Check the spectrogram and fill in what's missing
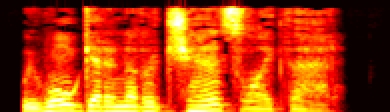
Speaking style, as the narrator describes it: Mackey says sullenly

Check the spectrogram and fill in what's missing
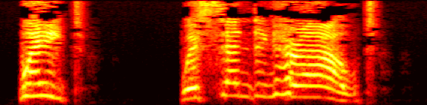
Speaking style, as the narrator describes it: Darla shouted from the cave entrance

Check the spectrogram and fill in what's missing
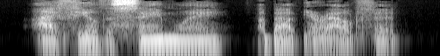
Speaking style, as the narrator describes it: I whisper

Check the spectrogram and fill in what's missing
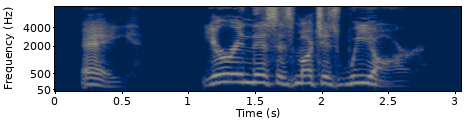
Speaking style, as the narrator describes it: Jen snapped

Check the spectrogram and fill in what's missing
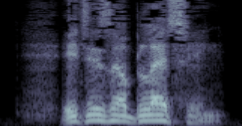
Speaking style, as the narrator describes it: Castor replied, his voice low but tinged with relish

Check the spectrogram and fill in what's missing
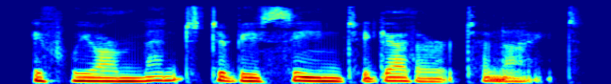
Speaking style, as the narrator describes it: he said so quietly only Irene could hear

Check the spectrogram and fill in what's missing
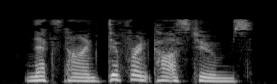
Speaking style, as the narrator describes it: he grumbled

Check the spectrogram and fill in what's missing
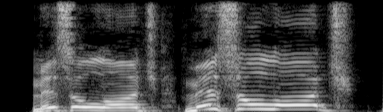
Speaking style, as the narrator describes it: Bruce Williams exclaimed

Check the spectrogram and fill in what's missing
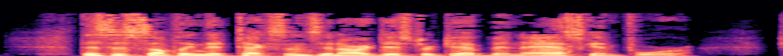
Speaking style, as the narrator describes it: Schaefer said

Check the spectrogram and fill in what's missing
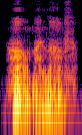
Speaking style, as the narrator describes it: Magnus murmured

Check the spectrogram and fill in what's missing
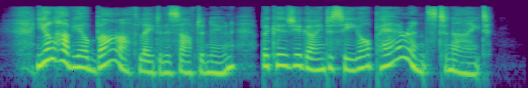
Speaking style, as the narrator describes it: I said brightly

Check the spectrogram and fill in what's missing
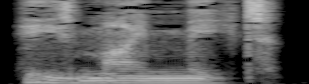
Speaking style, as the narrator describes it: I murmured to Geordie

